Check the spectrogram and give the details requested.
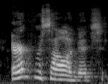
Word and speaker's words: Vrsalovich: Eric Vrsalovich, I said it right.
